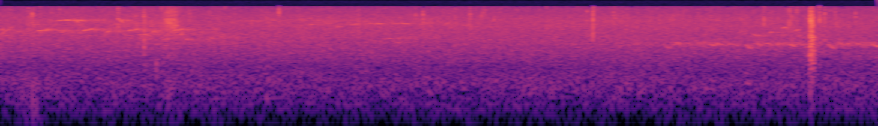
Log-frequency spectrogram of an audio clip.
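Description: Steady hiss of light rain, with one sharp click near the end.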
